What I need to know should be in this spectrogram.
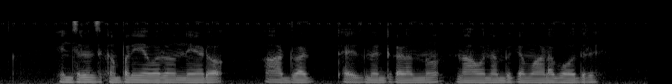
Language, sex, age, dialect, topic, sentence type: Kannada, male, 25-30, Central, banking, question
